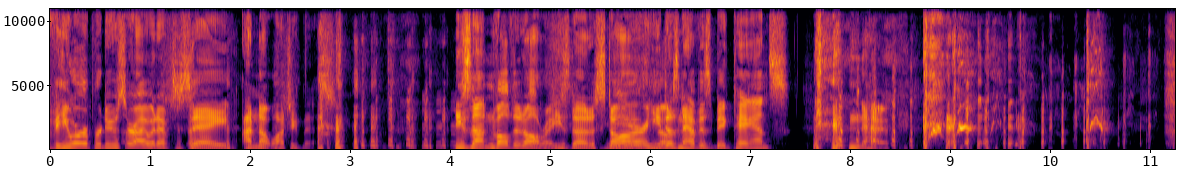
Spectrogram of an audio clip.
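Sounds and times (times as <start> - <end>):
speech: 0.0 - 9.1
laughter: 0.8 - 2.1, 2.7 - 6.3, 7.6 - 11.2
harsh throaty coughing fit: 8.2 - 11.2.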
